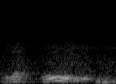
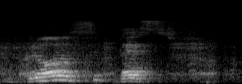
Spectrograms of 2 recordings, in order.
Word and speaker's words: Grosseteste: É o bispo Robert Gressines. Vou conferir aqui a pronúncia, mas é Robert Grosseteste, um bispo de Oxford, na Inglaterra, na época medieval.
